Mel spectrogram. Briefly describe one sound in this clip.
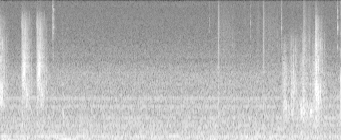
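Soft gritty crunches sound as blocks of earth are placed.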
